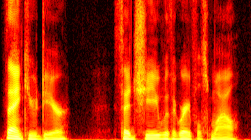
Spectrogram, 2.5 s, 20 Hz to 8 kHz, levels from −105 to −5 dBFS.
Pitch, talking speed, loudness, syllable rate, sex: 100 Hz, 215 wpm, -21 LUFS, 6.2 syllables/s, male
